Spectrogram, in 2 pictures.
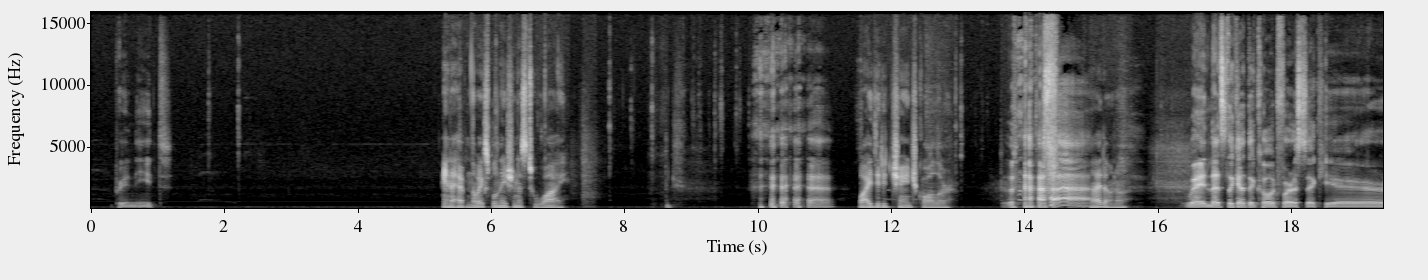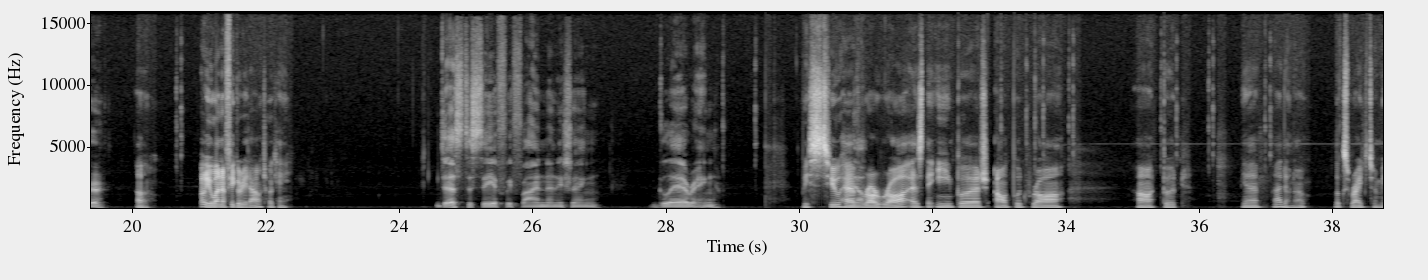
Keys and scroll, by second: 8.8 super+c, 9.3 super+j, 14.1 super+j, 16.0 super+Tab, 19.4 super+Tab.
